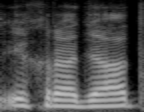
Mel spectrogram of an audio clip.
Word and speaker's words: اخراجات: اخراجات، یہ درست تلفظ اخراجات ہے، الف کے نیچے زیر لگا ہے، ہم اس کو زبر کے ساتھ پڑھتے ہیں، اخراجات پڑھتے ہیں جو کہ غلط ہے۔ درست تلفظ ہے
